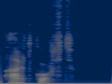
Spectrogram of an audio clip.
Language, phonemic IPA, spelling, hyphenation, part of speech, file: Dutch, /ˈaːrt.kɔrst/, aardkorst, aard‧korst, noun, Nl-aardkorst.ogg
- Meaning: Earth's crust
